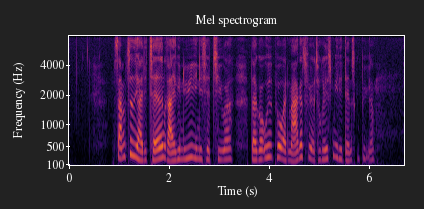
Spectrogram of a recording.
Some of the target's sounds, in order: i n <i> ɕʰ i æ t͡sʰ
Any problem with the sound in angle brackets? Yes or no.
no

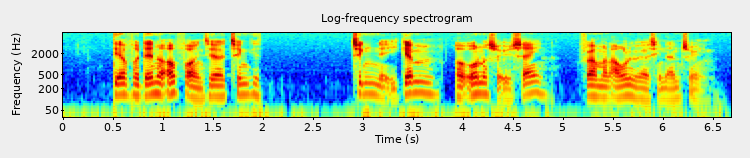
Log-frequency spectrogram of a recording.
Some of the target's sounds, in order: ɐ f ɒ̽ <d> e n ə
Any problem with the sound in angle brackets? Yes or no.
no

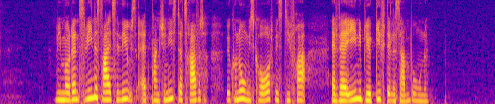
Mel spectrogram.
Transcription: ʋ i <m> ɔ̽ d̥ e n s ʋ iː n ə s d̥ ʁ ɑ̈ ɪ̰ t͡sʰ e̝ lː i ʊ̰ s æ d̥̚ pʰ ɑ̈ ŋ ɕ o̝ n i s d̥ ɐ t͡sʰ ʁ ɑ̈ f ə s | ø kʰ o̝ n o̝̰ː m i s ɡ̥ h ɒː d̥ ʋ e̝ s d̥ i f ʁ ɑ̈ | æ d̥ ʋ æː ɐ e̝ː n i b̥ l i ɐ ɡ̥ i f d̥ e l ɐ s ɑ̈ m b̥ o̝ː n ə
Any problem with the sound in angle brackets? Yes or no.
no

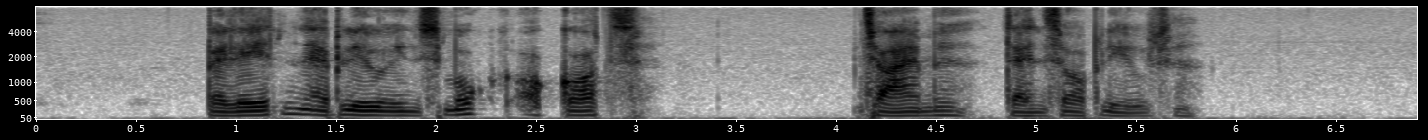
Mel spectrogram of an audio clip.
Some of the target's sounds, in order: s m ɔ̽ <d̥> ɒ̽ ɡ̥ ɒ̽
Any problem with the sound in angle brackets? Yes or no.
yes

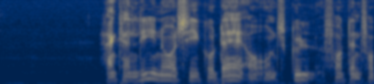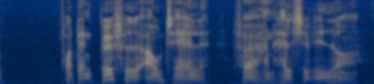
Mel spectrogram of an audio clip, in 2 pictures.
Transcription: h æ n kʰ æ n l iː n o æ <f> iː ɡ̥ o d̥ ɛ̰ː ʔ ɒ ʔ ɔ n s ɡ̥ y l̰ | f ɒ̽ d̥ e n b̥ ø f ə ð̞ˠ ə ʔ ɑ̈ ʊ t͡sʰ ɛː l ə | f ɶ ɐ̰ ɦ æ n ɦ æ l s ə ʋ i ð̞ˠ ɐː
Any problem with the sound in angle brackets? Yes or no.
yes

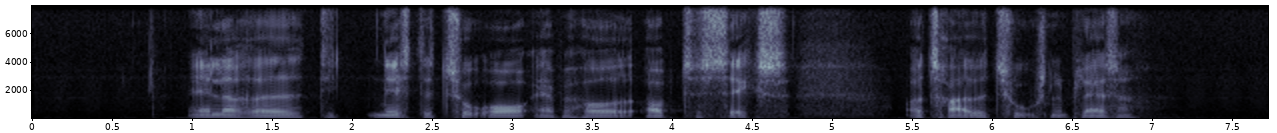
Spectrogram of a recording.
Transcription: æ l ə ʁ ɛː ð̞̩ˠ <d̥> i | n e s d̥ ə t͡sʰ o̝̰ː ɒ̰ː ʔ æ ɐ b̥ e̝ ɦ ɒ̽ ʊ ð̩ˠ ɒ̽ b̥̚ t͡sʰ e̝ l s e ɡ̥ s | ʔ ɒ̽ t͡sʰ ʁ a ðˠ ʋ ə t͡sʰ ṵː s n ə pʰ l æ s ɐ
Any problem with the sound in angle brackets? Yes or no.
no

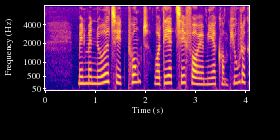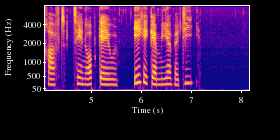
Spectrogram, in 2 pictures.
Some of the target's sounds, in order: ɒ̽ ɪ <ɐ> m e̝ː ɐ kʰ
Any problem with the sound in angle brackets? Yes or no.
no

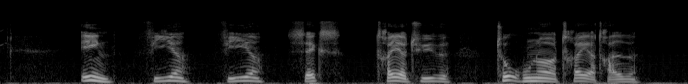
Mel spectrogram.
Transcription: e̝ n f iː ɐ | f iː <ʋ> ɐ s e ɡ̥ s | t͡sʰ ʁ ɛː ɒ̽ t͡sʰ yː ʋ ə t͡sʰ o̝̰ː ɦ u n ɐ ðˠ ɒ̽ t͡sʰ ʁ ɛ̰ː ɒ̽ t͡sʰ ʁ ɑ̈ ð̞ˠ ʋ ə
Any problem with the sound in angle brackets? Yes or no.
yes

